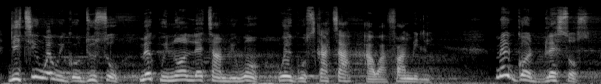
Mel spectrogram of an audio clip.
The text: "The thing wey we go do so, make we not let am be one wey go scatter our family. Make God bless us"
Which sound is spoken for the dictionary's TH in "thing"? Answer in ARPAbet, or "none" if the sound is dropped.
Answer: T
